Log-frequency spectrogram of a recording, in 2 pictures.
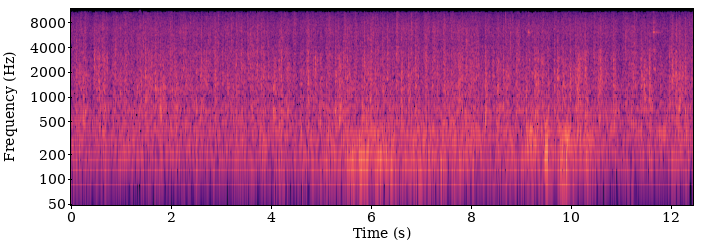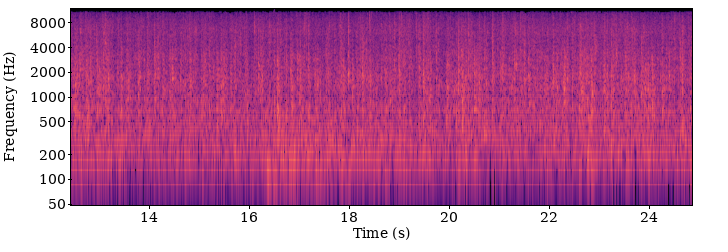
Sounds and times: rain 0.0 - 24.8
wind 0.0 - 24.8
hail 0.0 - 24.8
thunder 5.4 - 10.5

